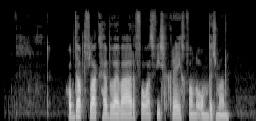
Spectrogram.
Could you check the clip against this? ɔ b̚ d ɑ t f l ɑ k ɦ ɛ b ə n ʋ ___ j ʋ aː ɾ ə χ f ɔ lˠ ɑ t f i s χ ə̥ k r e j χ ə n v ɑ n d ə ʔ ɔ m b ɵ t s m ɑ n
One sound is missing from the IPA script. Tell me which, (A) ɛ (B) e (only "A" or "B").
A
